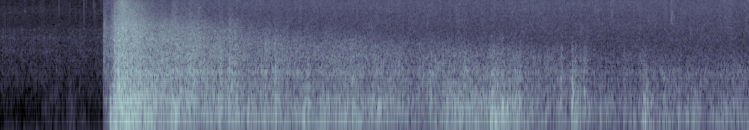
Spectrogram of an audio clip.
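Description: Faint rain, then a sudden loud thunderclap about a second and a half in that rumbles on unevenly and slowly fades.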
